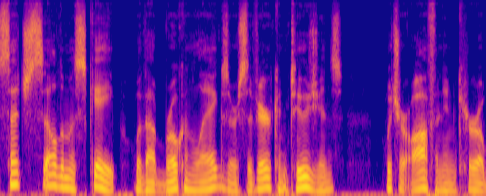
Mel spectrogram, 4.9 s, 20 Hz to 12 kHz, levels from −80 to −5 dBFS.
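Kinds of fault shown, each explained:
Bluetooth LC3 compression: The speech has a breathy, grainy edge throughout, and the damage is plainly audible. This likely comes from the LC3 codec of Bluetooth LE Audio. It strips upper frequencies and fills them with noise. The sound fits a bitrate near 48 kbps.
Lost LE Audio frames: Brief dropouts occur at 0.38 s and 2.84 s, each about 15 ms long. That length fits two lost 7.5 ms frames. The decoder refilled the gaps by reusing the last spectrum with random signs. Each gap becomes a short noisy smear.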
